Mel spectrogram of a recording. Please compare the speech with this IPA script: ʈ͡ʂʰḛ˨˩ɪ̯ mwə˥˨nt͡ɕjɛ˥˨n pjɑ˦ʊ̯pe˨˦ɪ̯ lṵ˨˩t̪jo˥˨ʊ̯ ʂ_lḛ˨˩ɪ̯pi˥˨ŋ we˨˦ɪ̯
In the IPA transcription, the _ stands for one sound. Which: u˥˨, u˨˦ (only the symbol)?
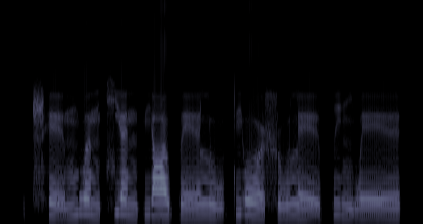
u˨˦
